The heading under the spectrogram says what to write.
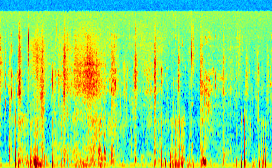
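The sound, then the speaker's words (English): Crunchy chewing of a mouthful of sugary cereal whose taste is compared to Captain Crunch and sugared Kix, with repeated sharp crackling bites over a low steady hum and no talking. “For me, it tastes more like someone just put a bunch of sugar on Kix.”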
